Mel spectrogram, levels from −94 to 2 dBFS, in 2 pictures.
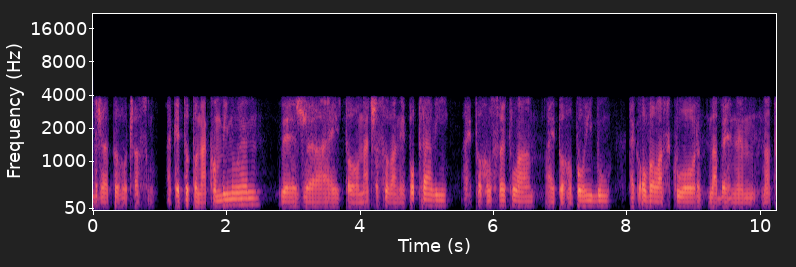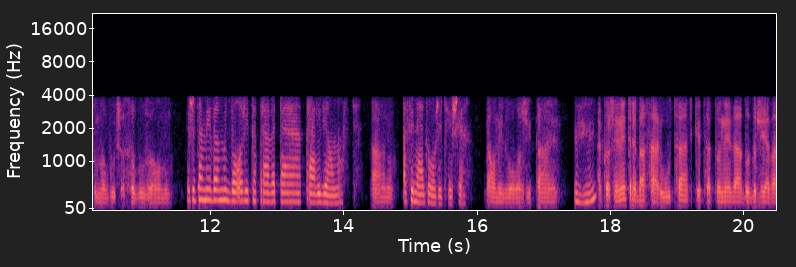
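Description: Speech carrying Speex codec damage throughout: heavy CELP artefacts make it hoarse and noisy, consistent with roughly 8 kbps, where the excitation is starved of bits. Band-limiting to about 250 Hz to 3.7 kHz leaves nothing above 3.8 kHz.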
